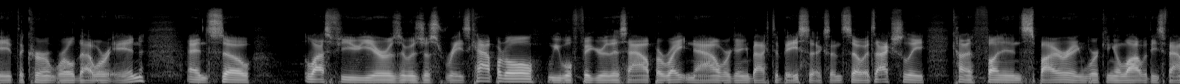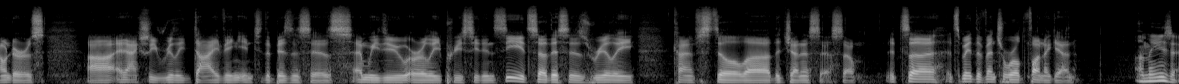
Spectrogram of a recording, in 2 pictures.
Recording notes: This special edition of Uncharted was recorded live at the annual Uncharted Summit in Southampton.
